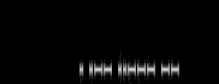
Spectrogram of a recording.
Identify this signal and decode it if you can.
Morse code, heard as a keyed tone, about 53 wpm, 700 Hz. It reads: EW2M
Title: DXCC-100 Call Signs - 4 Characters - 50wpm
